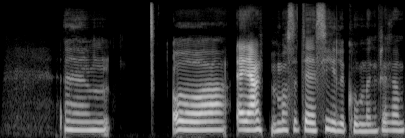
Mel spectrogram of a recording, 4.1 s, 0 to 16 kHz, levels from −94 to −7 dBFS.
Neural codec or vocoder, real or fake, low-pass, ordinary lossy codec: codec, 44.1 kHz, 2.6 kbps, SNAC; fake; 14.4 kHz; none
